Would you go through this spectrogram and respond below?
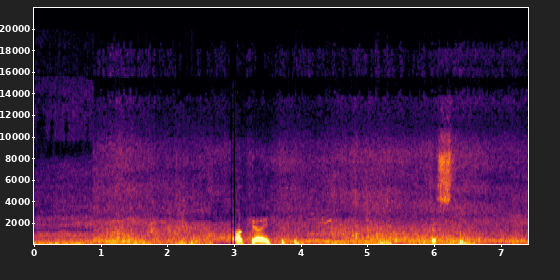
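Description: Sea waves washing onto a beach, a steady roar of surf mixed with blustery wind noise on the microphone, with someone briefly speaking over it partway through.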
